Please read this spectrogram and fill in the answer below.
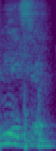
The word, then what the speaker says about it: Neeson: ¿Cómo se pronuncia Neil? ¿Eh? Liam Nilsson. Liam Nilsson? Liam Neeson.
